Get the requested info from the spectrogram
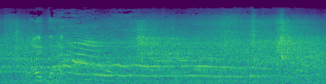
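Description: A voice at a youth ice hockey game holds one long call of nearly three seconds that slowly falls in pitch, over the steady din of the rink. Two short sharp sounds from the play on the ice come about two and three and a half seconds in.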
